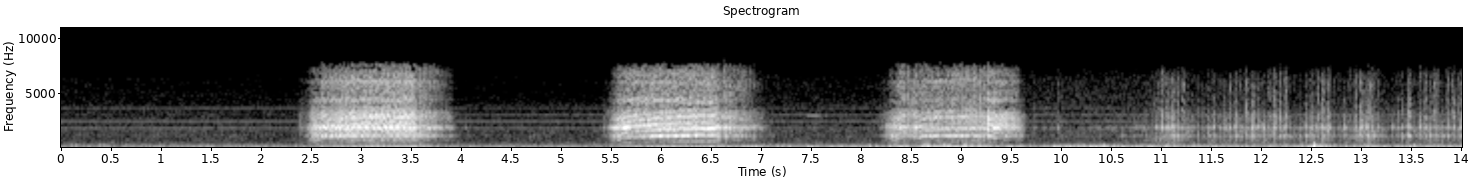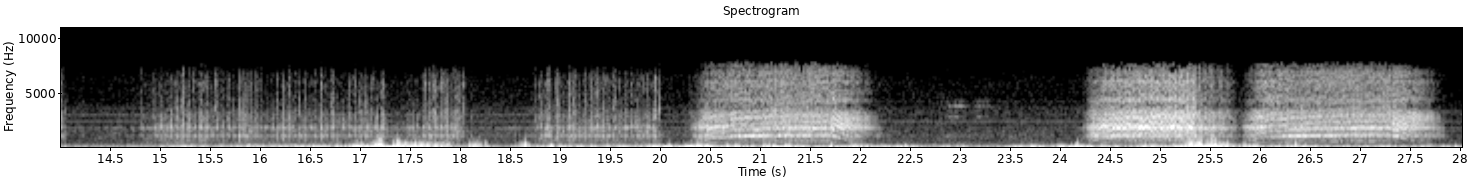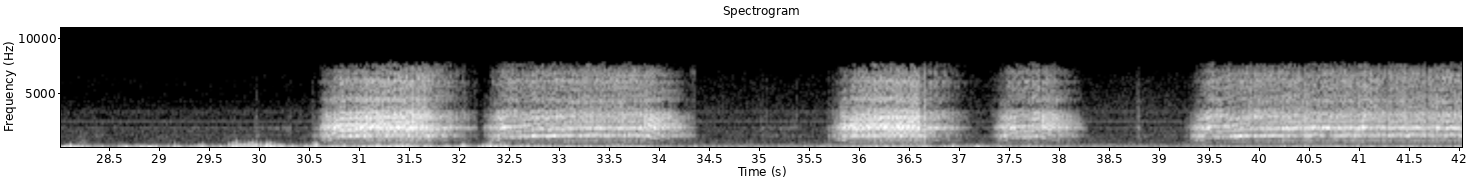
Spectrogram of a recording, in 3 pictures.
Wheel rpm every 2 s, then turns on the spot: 0, 70, 20, 70, 50, 10, 20, 10, 10, 10, 90, 10, 80, 110, 0, 70, 110, 20, 70, 40, 150.
10-20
